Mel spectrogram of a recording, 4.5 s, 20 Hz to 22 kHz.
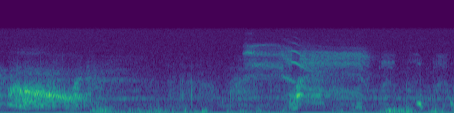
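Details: At Hato Cedral ranch, Venezuela, in January 2012, a sunbittern in an aggressive posture gives a rough, breathy hiss, first low and throaty, then sharper and higher for about a second, with faint rustling.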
